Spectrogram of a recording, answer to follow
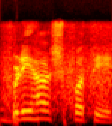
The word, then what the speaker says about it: বৃহস্পতি: ঠিক আছে এইভাবে অর্থাৎ এখানে রিকার আছে রিকার আছে মানে এটা বর্গীয় বটা নিশ্চিত এটা বর্গীয় ব এটাকে আমরা সাধারণ বয়ের মতই উচ্চারণ করব আর অন্তস্থ ব আর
